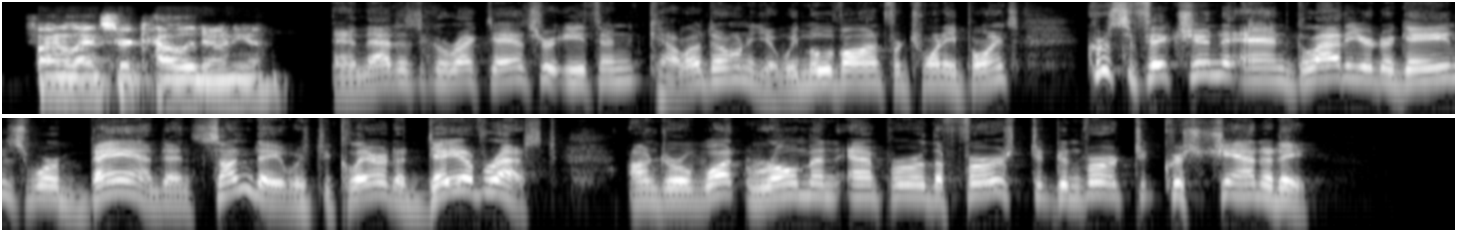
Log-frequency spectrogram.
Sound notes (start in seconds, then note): none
